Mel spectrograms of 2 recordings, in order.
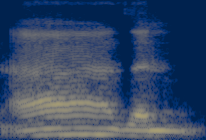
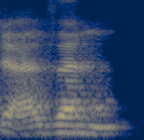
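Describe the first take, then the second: First: The first vowel is long with no catch. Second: A glottal catch follows the short first vowel. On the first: The speaker calls it right. "membaca yang tepatnya" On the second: The speaker calls it wrong. "nggak boleh dibaca a'zanu"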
